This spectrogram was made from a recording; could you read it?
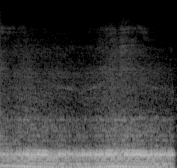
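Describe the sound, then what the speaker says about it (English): A low, steady fake engine sound played through a BMW's cabin drones, smooth and synthetic, holding even before fading out at the end. "Sometimes they're crappy fake engine noises."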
